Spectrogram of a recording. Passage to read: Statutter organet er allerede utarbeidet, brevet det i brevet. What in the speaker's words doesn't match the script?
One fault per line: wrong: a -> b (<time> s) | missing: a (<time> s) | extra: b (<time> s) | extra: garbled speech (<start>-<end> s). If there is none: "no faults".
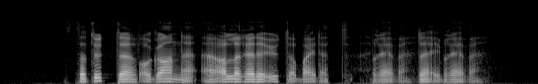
no faults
